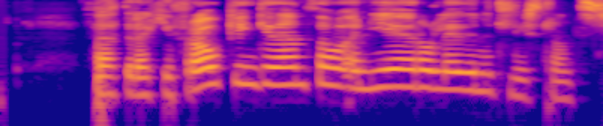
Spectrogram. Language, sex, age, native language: Icelandic, female, 40-49, Icelandic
